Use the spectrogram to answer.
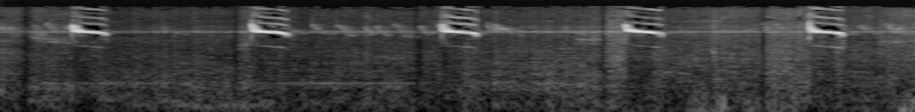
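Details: Hen white-eye call for rousing males before song contests: five bright, steeply falling whistles about every one and a quarter seconds, with a steady thin high tone and faint low rumbling.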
